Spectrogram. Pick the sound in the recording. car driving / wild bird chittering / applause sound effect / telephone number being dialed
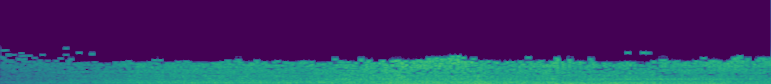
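car driving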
